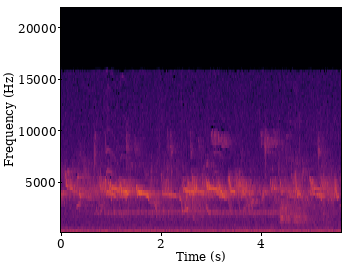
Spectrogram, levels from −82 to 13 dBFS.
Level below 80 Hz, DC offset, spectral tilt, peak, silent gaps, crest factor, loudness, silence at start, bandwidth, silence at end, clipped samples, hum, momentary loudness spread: -50 dBFS; under 0.1%; -2 dB/octave; -16 dBFS; none; 16 dB; -29 LUFS; 0 s; 16 kHz; 0 s; under 0.1%; none; 7 LU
